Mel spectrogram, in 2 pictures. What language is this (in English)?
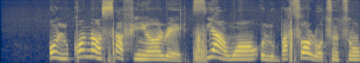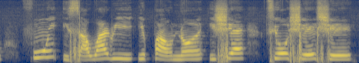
Yoruba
